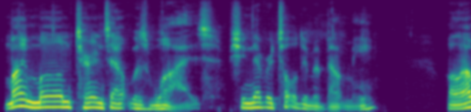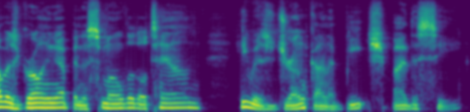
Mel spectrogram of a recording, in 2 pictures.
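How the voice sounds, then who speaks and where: Middle aged guy reading his poems out loud, rhymey spoken word, deliberate short phrases. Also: medium pitch, animated.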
